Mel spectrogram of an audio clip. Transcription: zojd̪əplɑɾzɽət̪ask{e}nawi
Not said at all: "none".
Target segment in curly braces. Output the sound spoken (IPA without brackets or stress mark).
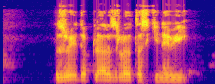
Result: i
